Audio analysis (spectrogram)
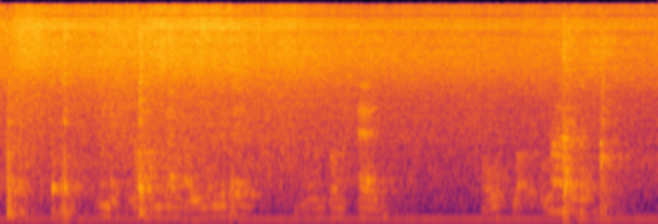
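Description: Chopped veggies browning in a frying pan, a soft continuous sizzle with occasional scraping and stirring clatter, close by, over a steady low electrical hum.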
